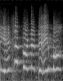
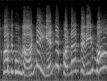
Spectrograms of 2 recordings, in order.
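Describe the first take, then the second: First: Insistent repeat. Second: Said in the usual way. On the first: Acted. Wife pressing her husband with the same question, higher.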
